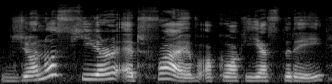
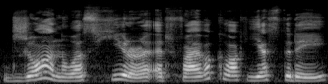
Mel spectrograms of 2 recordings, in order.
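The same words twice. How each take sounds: First: The stress is on the word five. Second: The stress is on the word John.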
